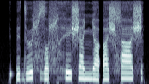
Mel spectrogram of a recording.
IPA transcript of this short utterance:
ʔ ɪ˨ d øː˦ ɬ z ɔ˨ ɬ h e˧ ʃ a˧ ɲ a˨ ʔ a˧ ʃ ɬ a˦ ʃ

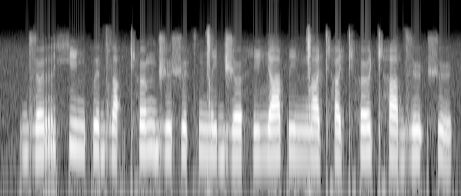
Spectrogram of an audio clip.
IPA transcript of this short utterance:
d͡z ɵ r ç i ŋ p ɨ d͡z a ʔ cʰ ɵ ŋ d͡ʒ ʉ ʃ ʉ t͡s ŋ͡ǀ i d͡ʒ ɵ h i ʎ a p i ŋ͡ǀ a cʰ ɐ cʰ ɵ cʰ a d͡z ʉ ʔ ʃ ʉ

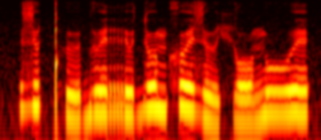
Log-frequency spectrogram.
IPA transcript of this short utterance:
z ɨ˥ ǃʰ ɨː˩˧ d̪ ɨ˧˥ e̯ r ɨ˧˥ d ɵː˥ m x ɵ˥ e̯ z ɨː˩ ç oː˩˧ n̪ uː˥ e̯

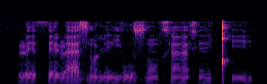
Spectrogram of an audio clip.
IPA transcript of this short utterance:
ɭ e θ e ɭ æ z õ ɳ ĩ j u z õ x æ̃ x ẽ i̯ ǃʰ i

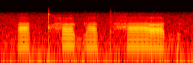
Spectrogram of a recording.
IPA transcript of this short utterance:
a ɡ qʰ ʏ ɡ a tʰ a ɡ

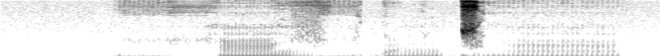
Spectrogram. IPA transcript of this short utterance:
o̤ h õː v o̤ ɗ u ŋ ɡ͡ǁ õː

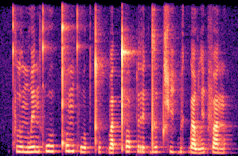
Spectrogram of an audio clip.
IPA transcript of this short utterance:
kʰ l u˨˩ n w e˧ n kʰ w uː˦˥ p̚ kʰ o˥˩ m kʰ w o˨˩ k̚ tʰ u˨˩ k̚ b a˨˩ t̚ pʰ ɔ˥˩ ʔ p r e˥˩ k̚ d ɯː˥˩ t̚ t͡ɕʰ i˥˩ ʔ b e˥˩ k̚ l a˩˦ w l i˥˩ ʔ f a˧ n

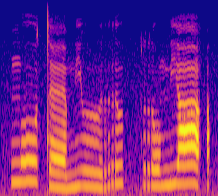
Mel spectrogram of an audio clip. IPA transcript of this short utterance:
ŋ oː˥˩ t ɛː˩˦ m j ɯː˨˩ r ɯ˥˩ k̚ p r o˦˥ m j a˥˩ ʔ

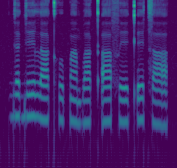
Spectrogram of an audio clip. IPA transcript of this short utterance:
ɡ ɛ˦ ɡ eː˦ l a˨˦ kʰ ʊ˨ p ã˨ b a˨ kʼ a˨ f eː˨ kʼ e˦ t͡s a˨

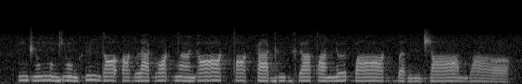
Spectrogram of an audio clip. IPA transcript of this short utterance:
n d͡ʒ õ ŋ õ ɡ j õ ɡ ʔ ɨ n d ɑ ʔ ɑ ɡ l a ɡ ɔ ɡ dˤ ĩː ɡ ɑː ɡ tˤ ɑ k a ɡ ɨː ɡ ʔ ɨː tˤ ɵ n ɵ ɓ ɑː ɡ ɓ ɐ ɡ n d͡ʒ ɑː m b ɑː

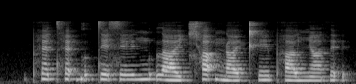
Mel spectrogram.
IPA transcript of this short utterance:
pʰ ɛ˦˨ tʰ ɛ˦ ʔ ɡ ʊ˦ ʔ t e˦˨ s e˦ ɪ̯ ŋ ʊ˦ ʔ l a˨ ɪ̯ t͡ɕʰ ä˦ ʔ ŋ a˨ ɪ̯ kʰ e˦ pʰ a˨ ʊ̯ ɲ ã˨ θ ɪ˦ ʔ

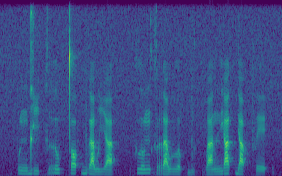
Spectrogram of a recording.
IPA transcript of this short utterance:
p ɯ˦˥ ŋ d iː˧ k r uː˥˩ p̚ t ɔ˦˥ ʔ b ɯ˧ a̯ w i˧ a̯ | k l u˥˩ n k r a˧ w l o˨˩ k̚ b ɯ˨˩ k̚ w a˦˥ n j a˥˩ t̚ j a˨˩ p̚ f e˨˩ ʔ

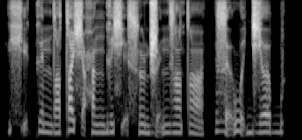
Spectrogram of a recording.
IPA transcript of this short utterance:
xʲ ḛ k ɪ n d ə tˤ u ɕ ə̰ ħ ə ŋ ɡ ɪ ɕ ḛ s ũ ɖ͡ʐ ḛ n z ə̃ tˤ ẽ | z ə̰ w ə̰ d͡ʑ ə b

